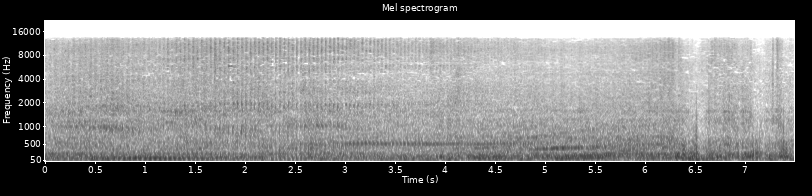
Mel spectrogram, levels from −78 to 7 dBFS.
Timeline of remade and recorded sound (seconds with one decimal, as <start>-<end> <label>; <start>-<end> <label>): 0.0-4.8 recorded; 4.8-6.7 remade; 6.7-7.5 recorded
